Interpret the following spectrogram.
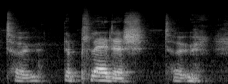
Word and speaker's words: Plaidish: uh this quilt here is called well the play dish too the plaidish too how do you pronounce it p-l-a-i-d plaid ish two quilt uh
